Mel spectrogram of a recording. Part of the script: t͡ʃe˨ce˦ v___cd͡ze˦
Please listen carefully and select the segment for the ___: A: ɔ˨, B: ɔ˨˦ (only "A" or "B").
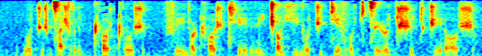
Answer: A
